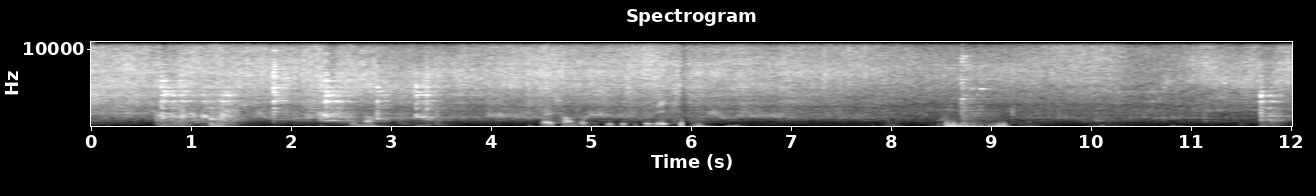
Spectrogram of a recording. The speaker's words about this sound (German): So, unsere Pfanne ist heiß. Das ist jetzt wichtig, dass unsere Pfanne wirklich schön heiß ist beim Rostbraten, wenn man ihn einlegt. Mit der Senfseite nach unten in die heiße Pfanne rein.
